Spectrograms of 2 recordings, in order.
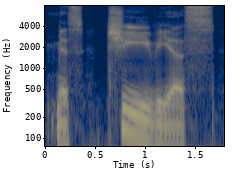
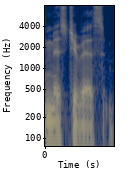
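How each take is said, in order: First: Four syllables, stress on the second syllable. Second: Three syllables, stress on the first syllable. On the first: The speaker calls it wrong. "it is non-standard the way that the majority of you at that school are using it" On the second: The speaker calls it right. "as opposed to"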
